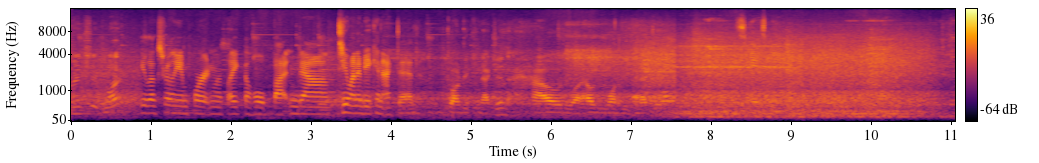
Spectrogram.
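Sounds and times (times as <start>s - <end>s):
subway train rumbling along the rails with low clattering: 0.0s - 1.0s, 5.8s - 11.0s
speech: 0.5s - 8.7s.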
